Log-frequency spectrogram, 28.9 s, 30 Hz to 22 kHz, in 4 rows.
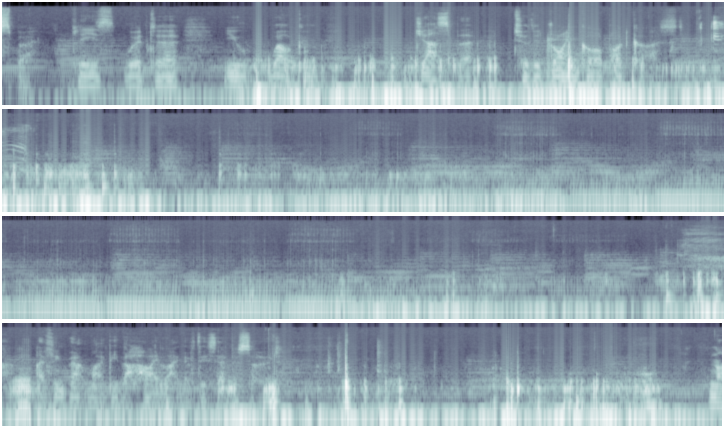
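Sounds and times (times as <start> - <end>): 
speech: 0.8 - 8.8
cat purring: 1.0 - 28.8
cat meowing: 7.0 - 7.6.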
